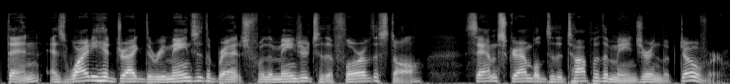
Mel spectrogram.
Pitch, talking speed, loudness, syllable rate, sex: 130 Hz, 245 wpm, -17 LUFS, 5.6 syllables/s, male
